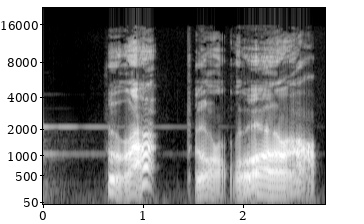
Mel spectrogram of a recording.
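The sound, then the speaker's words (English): A person croaks out a frog ribbit imitation as an entry in a frog-ribbit contest: three loud, drawn-out, wobbling vocal croaks with a groaning quality, separated by short pauses, and no other talking. “All right, so I'm gonna ask you to make your very best frog ribbits.”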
